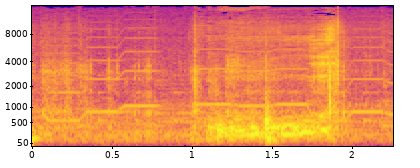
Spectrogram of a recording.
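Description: Camera lens zoom motor whirring as the lens zooms in, with a couple of clicks, under soft background music.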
